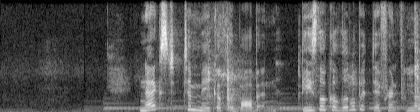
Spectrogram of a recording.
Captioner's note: finger taps; drawer scrapes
